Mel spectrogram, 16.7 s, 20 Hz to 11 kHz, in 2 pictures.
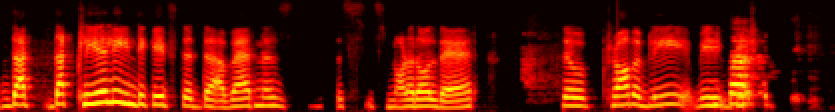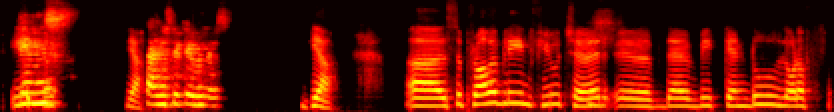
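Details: Stammering in a 20-year-old woman who stammers, reportedly more in public than with family.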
